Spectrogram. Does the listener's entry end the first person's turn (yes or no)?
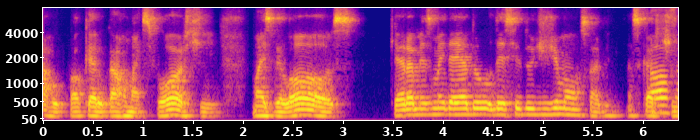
yes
